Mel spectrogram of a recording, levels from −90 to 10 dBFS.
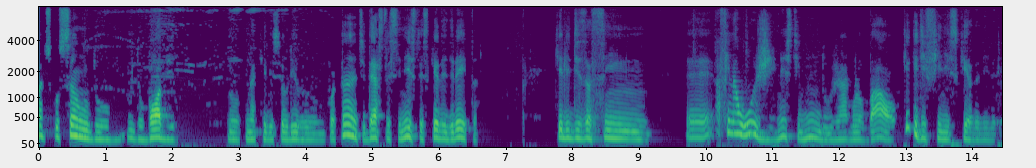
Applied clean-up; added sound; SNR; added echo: classical method spectral subtraction.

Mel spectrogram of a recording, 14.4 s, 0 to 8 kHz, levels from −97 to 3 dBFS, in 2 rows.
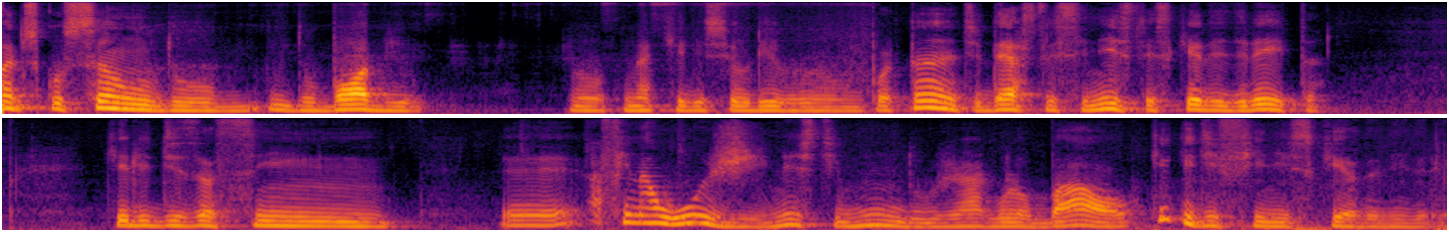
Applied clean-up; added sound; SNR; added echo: neural separator model SepFormer DNS4.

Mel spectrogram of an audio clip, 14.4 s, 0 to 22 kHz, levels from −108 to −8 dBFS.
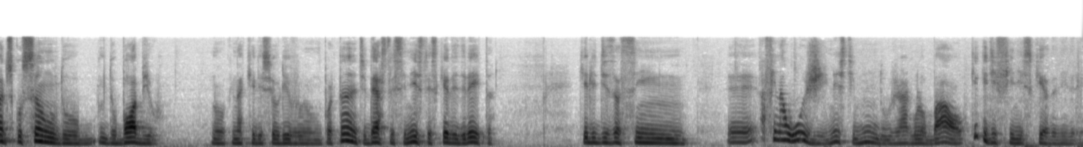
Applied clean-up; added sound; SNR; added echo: none; none; none; none.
